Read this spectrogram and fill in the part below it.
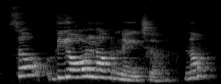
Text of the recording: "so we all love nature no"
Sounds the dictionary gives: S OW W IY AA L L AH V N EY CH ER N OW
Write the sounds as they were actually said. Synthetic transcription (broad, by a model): S OW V IY AA L N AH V N EY CH ER N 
